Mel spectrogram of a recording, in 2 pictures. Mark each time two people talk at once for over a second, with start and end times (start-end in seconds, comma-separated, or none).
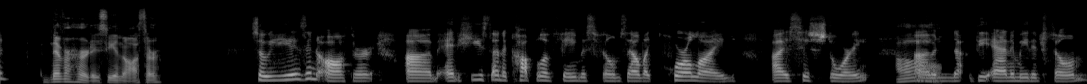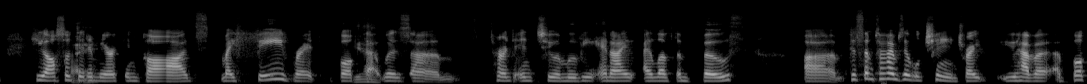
none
